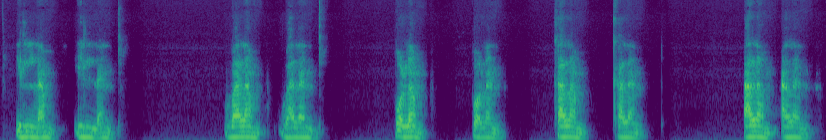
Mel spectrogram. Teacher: இம்மன்னா வர்றது இம்மன்னாவுக்கு பதிலாக நாங்கள் இன்னன்னா பாவிக்கிற பழக்கம் இருக்குது என்று சொல்றார். ஒரு தொடர்மொழியிட கடைசியில் இம்மன்னா வந்தால் அதை நாங்கள் இன்னன்னாண்டும் நாங்கள் உச்சரிக்கலாம் என்று சொல்கிறோம்.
